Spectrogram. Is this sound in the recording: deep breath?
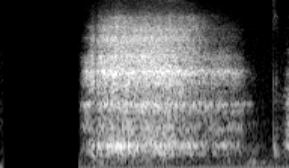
yes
